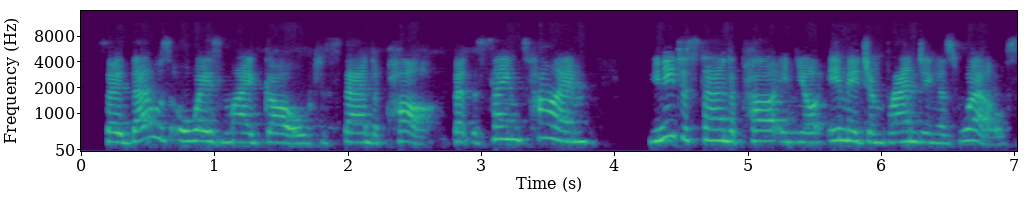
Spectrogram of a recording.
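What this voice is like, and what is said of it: English accent. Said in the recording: “they love my English accent”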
